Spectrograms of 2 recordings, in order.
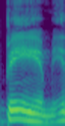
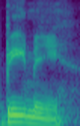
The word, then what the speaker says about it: Beme: Oh, I thought that was supposed to be like Beamy or something. Nah, it's called Beam. Just Beam. Okay. It does make more sense to call it Beamy.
